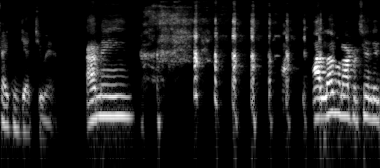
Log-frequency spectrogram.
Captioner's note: laughs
